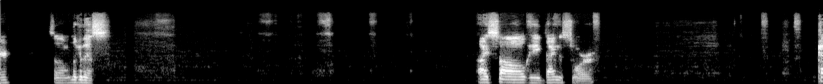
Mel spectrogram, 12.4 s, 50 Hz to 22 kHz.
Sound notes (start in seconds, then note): 2.6 pencil squeaking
